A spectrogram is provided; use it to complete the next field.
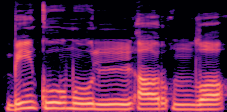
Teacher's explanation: را کو موٹا پڑھیں گے اور ضاد کو موٹا پڑھیں گے، ضاد حروف مستعلیہ میں سے ہے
